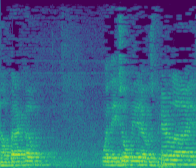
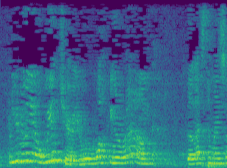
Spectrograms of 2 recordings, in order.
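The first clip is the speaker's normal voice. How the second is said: much higher, startled disbelief; shocked question; 6 semitones higher than usual. Retold or imitated. Patient startled to find her friend in a wheelchair, shocked high question. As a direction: blurt it out in shock.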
